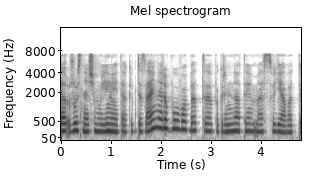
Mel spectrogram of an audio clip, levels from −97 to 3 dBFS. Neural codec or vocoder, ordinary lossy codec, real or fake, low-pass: none; AAC, 48 kbps; real; 7.2 kHz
